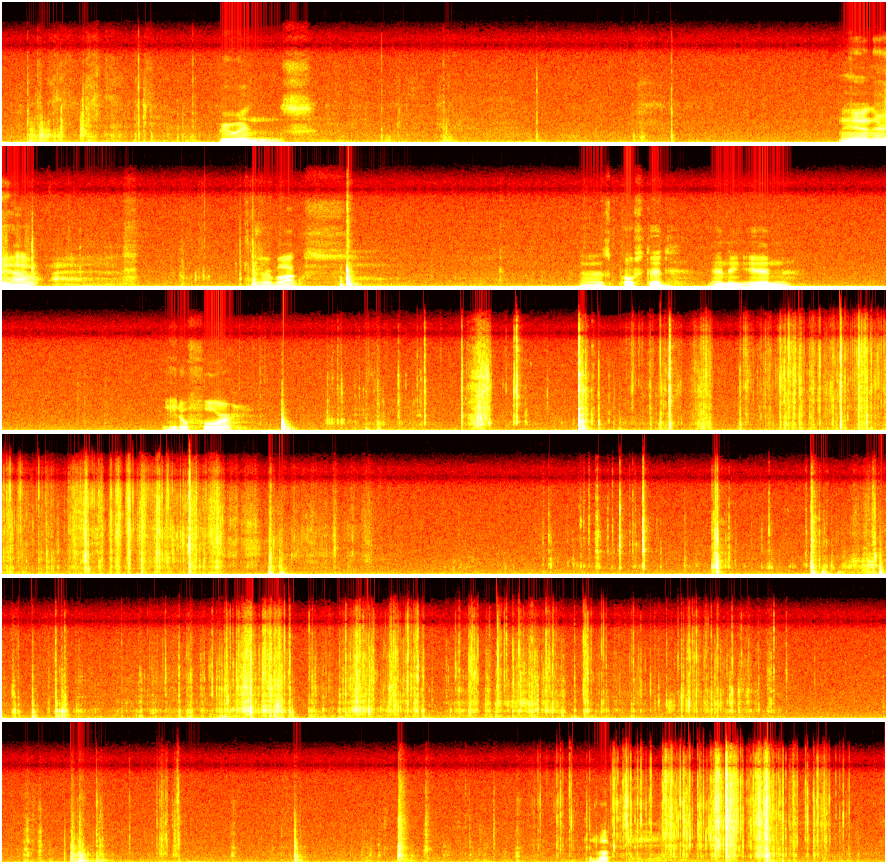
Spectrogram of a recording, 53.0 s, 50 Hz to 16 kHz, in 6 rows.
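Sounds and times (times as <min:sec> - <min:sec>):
plastic wrapping crinkling and tearing: 0:20.9 - 0:30.3, 0:32.0 - 0:34.3, 0:34.9 - 0:43.2, 0:45.7 - 0:46.0, 0:49.5 - 0:52.8.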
